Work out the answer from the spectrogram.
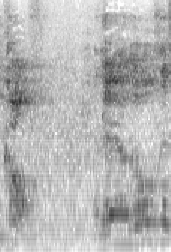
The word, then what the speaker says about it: Qaf: And it goes in the back of the throat in its pronunciation, Qaf.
